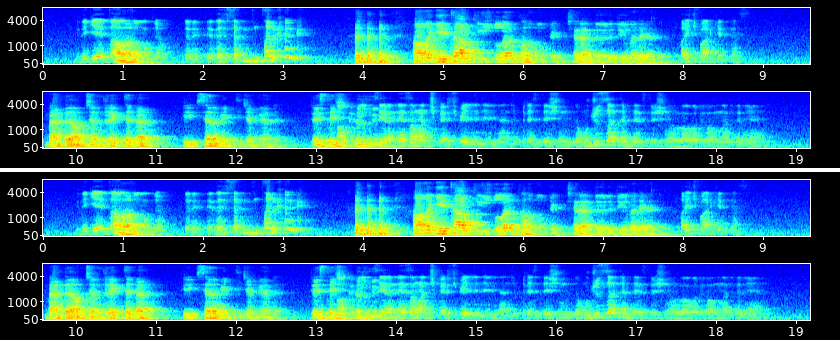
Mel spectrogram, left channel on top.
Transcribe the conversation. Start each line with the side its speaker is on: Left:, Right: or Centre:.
Left: Bir de GTA
Right: Al
Left: 6
Right: al.
Left: Aa, alacağım. Direkt hedeflerim bunlar <laughs> kanka.
Right: <laughs> Ama GTA 6 100 dolar falan olacakmış herhalde öyle diyorlar yani.
Left: Ha, Hiç fark etmez.
Right: Ben de alacağım direkt de ben bilgisayara bekleyeceğim yani. PlayStation
Left: Kanka
Right: planım
Left: bilgisayara
Right: yok benim.
Left: ne zaman çıkar hiç belli değil. Bence PlayStation ucuz zaten PlayStation orada alabilir, alınabilir yani.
